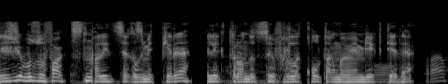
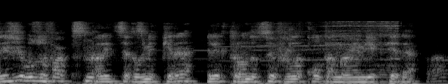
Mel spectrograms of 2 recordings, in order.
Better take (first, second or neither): first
